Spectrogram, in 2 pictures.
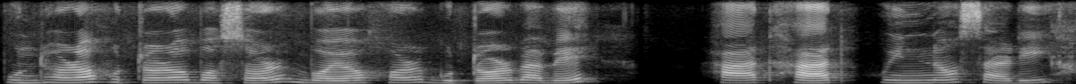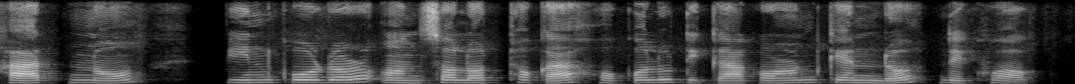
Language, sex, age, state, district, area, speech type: Assamese, female, 18-30, Assam, Sivasagar, rural, read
